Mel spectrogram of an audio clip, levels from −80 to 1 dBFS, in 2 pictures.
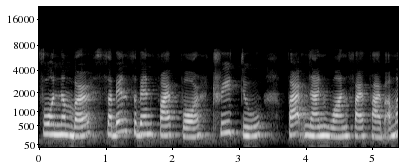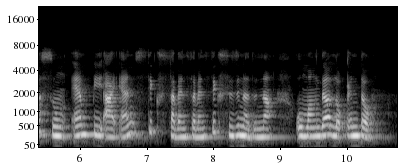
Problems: none marked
